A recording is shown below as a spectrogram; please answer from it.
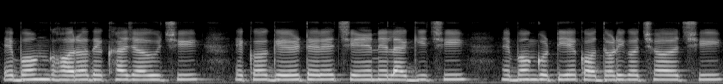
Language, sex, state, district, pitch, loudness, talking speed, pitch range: Odia, female, Odisha, Nuapada, 220 Hz, -15 LUFS, 110 wpm, 215-225 Hz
